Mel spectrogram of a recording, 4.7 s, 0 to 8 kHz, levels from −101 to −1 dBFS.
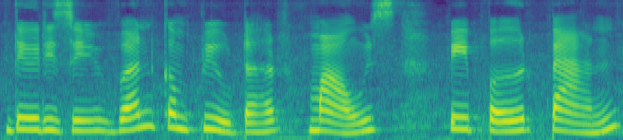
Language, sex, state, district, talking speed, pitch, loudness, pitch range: English, female, Haryana, Jhajjar, 115 wpm, 225 Hz, -15 LUFS, 210-245 Hz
